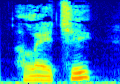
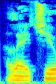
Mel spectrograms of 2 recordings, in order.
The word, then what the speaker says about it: leći: Prvi je svršeni glagol leći, s kratkouzlaznim akcentom na prvom slogu, čije je primarno značenje zauzeti vodoravan položaj, opružiti se, ispružiti se, poći na počinak, na spavanje, na primjer, leći u krevet.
